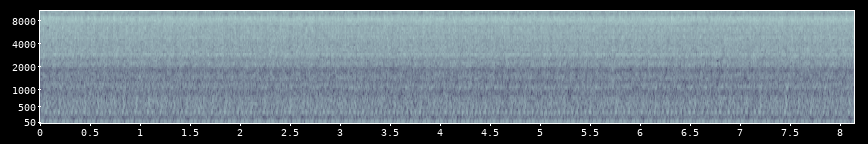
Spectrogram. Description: Cold engine start-up idling nicely and silky smooth.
